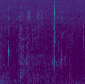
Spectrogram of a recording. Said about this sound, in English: I can't decide if we're supposed to chew on this or not. It's like really hard to chew. It's like not hard enough to be suck candy and not soft enough to be chewy candy. I mean, I'm getting through it.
